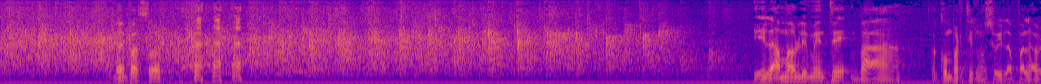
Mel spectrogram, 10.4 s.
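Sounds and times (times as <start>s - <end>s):
audience applause: 0.0s - 7.3s
speech: 1.2s - 2.7s, 7.6s - 10.3s
laughter: 1.5s - 3.4s.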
